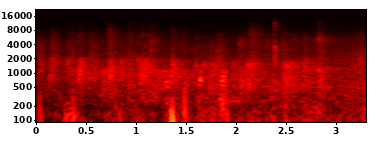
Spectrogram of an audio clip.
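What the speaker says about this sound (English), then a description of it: "A huge round of applause for everybody for sir." Audience applause at the inaugural session of an engineering faculty development programme, a dense, steady patter of many hands clapping in a hall, fairly loud and continuous, with a few sharper claps standing out.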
